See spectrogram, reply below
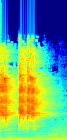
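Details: Black francolin, known locally as kala teetar, giving two loud, harsh, hissing bursts high in pitch, the second slightly longer, then fading away, in a quiet setting.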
